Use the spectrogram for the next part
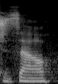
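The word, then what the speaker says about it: Gisele: And then Giselle was up in the stands, obviously. Like, is that how you say it? – Giselle.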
